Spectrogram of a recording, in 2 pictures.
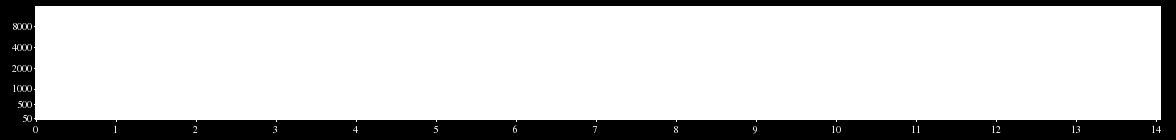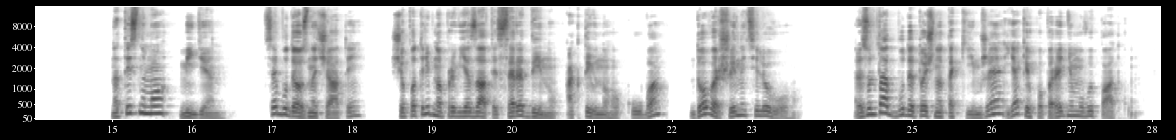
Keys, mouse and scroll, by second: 14.2 click, 25.7 g.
